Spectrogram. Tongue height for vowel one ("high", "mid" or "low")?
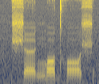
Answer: low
